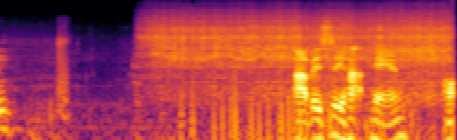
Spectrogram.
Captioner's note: sizzling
